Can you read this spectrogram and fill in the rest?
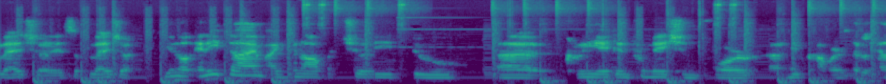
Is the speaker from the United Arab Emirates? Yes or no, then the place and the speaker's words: yes; Dubai, United Arab Emirates; now in Canada; I came here 20 years ago as an immigrant from the Middle East. I came from Dubai. I came here with dreams, and I've got all this experience.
